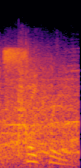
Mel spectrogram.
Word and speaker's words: Sacri: So, I have been pronouncing it wrong the entire time. Goal to Paxton Sacri. Sacred. Got it.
